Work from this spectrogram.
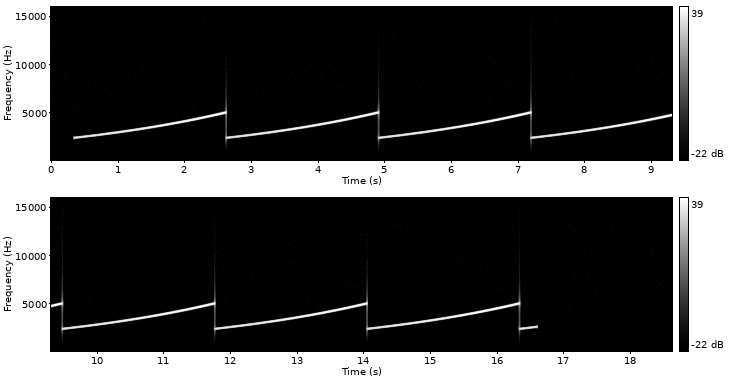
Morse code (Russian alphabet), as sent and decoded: none

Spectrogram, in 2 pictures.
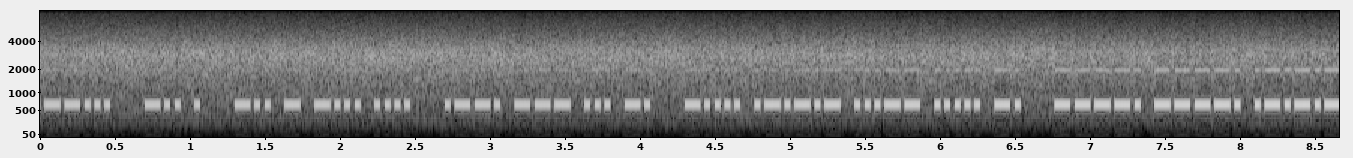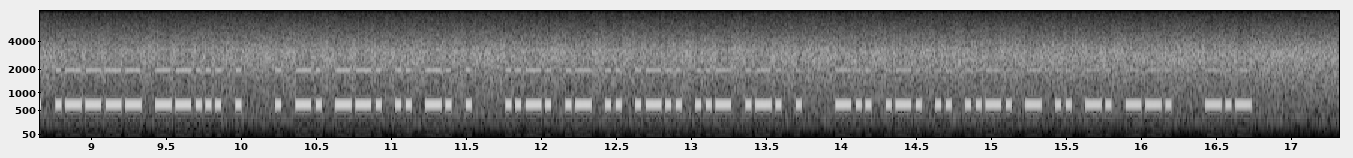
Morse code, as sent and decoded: … / -.. . / -.. - -... .... / .--. --- ... -. / -.... .-.-.- ...-- ..... -. / ----. ----. .-.-.- .---- --... . / . -. --. .. -. . / ..-. .- .. .-.. ..- .-. . / -.. .-. .. ..-. - .. -. --. / -.-
… DE DTBH POSN 6.35N 99.17E ENGINE FAILURE DRIFTING K

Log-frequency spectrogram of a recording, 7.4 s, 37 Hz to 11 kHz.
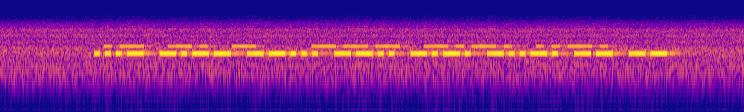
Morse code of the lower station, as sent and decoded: ...- -.-- --... --.. -.-. -..-. -- --
VY7ZC/MM

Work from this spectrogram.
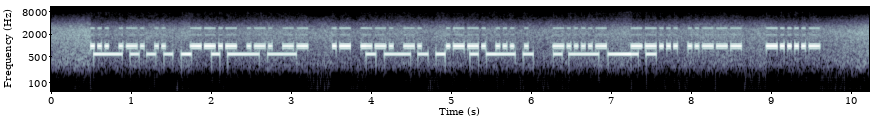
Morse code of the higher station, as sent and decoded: ... .-. .. / --.- .-. -- / .- --. -. / .--. ... . / -....- / --... ..--- / -....-
SRI QRM AGN PSE - 72 -

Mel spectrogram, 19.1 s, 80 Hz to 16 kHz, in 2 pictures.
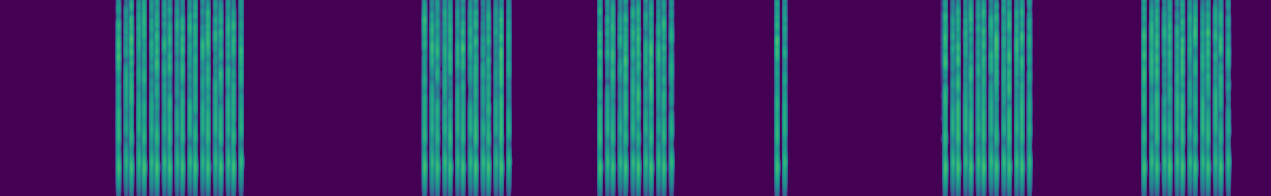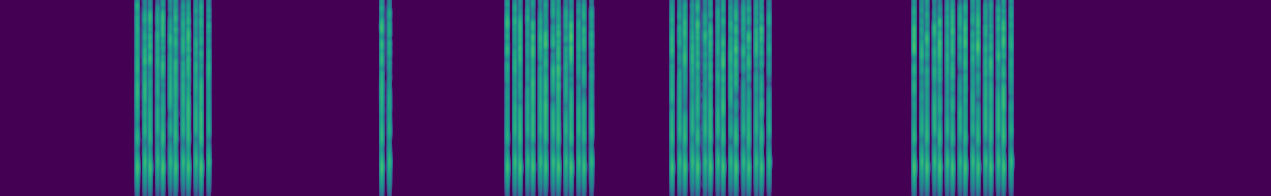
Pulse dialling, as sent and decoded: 10 / 7 / 6 / 1 / 7 / 7 / 6 / 1 / 7 / 8 / 8
0 7 6 1 7 7 6 1 7 8 8

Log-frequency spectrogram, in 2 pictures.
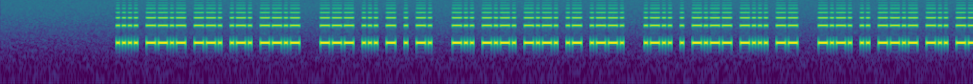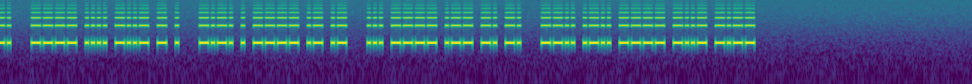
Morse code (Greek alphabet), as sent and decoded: .... --.- --. .-. --.- / --- ... - . -. / -.. -.-. -.-. .- .--. / .-.. . -.-- -... -- / -.-. .. --.- -.. --. / ---- .... -..- - . / -.-. . ---- .- .- / ... ---- .-- -. -. / --.. .-.. ---- -..- -.--
ΗΨΓΡΨ ΟΣΤΕΝ ΔΘΘΑΠ ΛΕΥΒΜ ΘΙΨΔΓ ΧΗΞΤΕ ΘΕΧΑΑ ΣΧΩΝΝ ΖΛΧΞΥ

